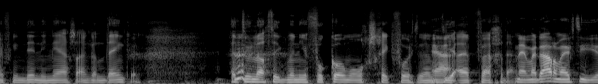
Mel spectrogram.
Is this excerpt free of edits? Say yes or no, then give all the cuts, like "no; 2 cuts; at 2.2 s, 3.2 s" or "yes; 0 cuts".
yes; 0 cuts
